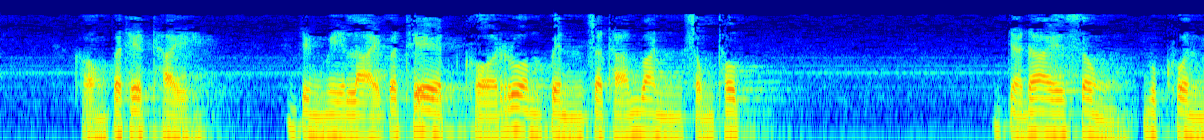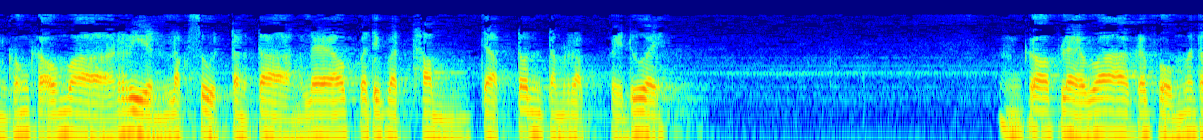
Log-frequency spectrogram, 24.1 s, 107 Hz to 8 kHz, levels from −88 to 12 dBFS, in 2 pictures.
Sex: male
